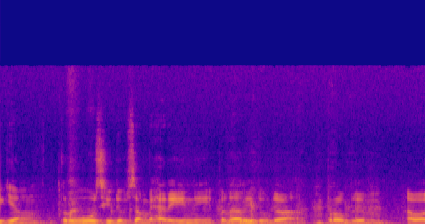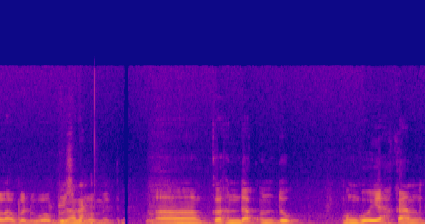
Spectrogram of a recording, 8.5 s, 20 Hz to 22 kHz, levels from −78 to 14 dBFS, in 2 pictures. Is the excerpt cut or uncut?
cut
